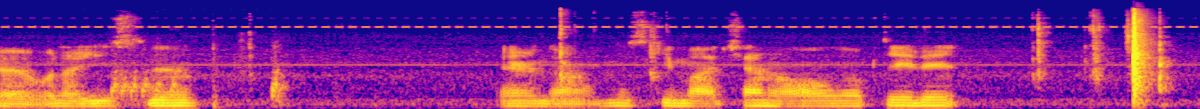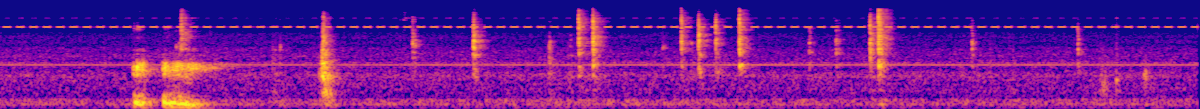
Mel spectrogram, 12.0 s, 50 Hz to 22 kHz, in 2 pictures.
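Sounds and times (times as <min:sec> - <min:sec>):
plastic parts clicking and tapping: 0:08.4 - 0:10.5.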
